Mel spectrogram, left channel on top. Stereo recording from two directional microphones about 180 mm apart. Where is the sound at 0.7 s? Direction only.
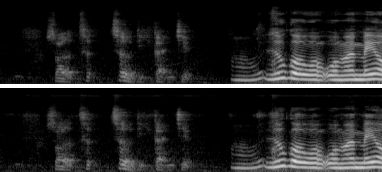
15° left (ahead or behind).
